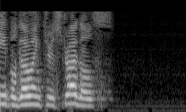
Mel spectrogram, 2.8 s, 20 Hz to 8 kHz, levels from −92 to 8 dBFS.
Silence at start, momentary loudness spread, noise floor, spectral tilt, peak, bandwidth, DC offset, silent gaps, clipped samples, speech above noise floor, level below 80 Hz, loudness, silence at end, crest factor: 0 s; 10 LU; -67 dBFS; -6 dB/octave; -4 dBFS; 6 kHz; under 0.1%; none; under 0.1%; 49 dB; -66 dBFS; -18 LUFS; 1.25 s; 16 dB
